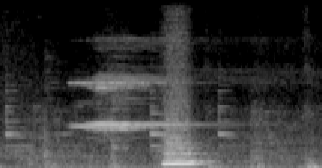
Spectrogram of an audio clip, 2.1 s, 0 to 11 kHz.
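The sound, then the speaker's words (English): A train at the railway station in Aberdeen, Scotland, in late 1912 sounds briefly, with a high whine and a short burst of hissing brakes or steam over a low rumble. No voices are heard. “At the railway station in Aberdeen, Scotland, in late 1912, a Baptist minister had just waved off his wife on a train”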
